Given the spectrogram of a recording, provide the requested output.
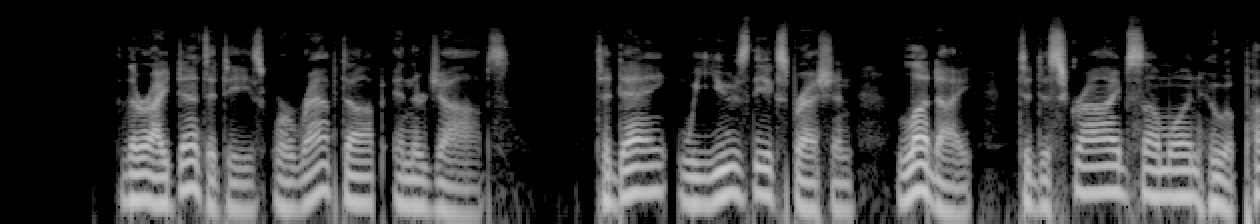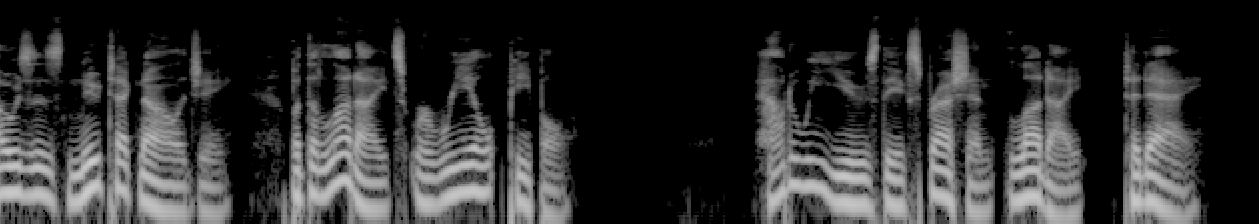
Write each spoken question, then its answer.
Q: How do we use the expression Luddite today?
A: Today, we use the expression Luddite to describe someone who opposes new technology.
